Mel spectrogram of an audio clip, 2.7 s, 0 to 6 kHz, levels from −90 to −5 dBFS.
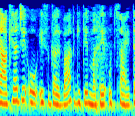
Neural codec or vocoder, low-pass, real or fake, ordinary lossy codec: none; 5.4 kHz; real; MP3, 24 kbps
